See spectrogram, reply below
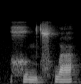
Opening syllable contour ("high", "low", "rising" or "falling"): low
